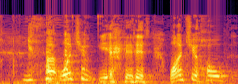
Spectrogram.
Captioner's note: female laughs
